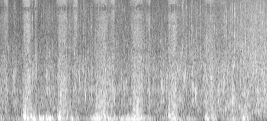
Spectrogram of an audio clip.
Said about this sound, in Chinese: 当我在房间的窗边休息的时候，我突然听到了一阵阵水流声从窗外传来。打开窗户往外探，发现在不远的地方有一条冰雪融化而形成的小溪。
